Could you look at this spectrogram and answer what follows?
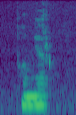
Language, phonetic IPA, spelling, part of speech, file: Polish, [ˈpɔ̃mʲjar], pomiar, noun, LL-Q809 (pol)-pomiar.wav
